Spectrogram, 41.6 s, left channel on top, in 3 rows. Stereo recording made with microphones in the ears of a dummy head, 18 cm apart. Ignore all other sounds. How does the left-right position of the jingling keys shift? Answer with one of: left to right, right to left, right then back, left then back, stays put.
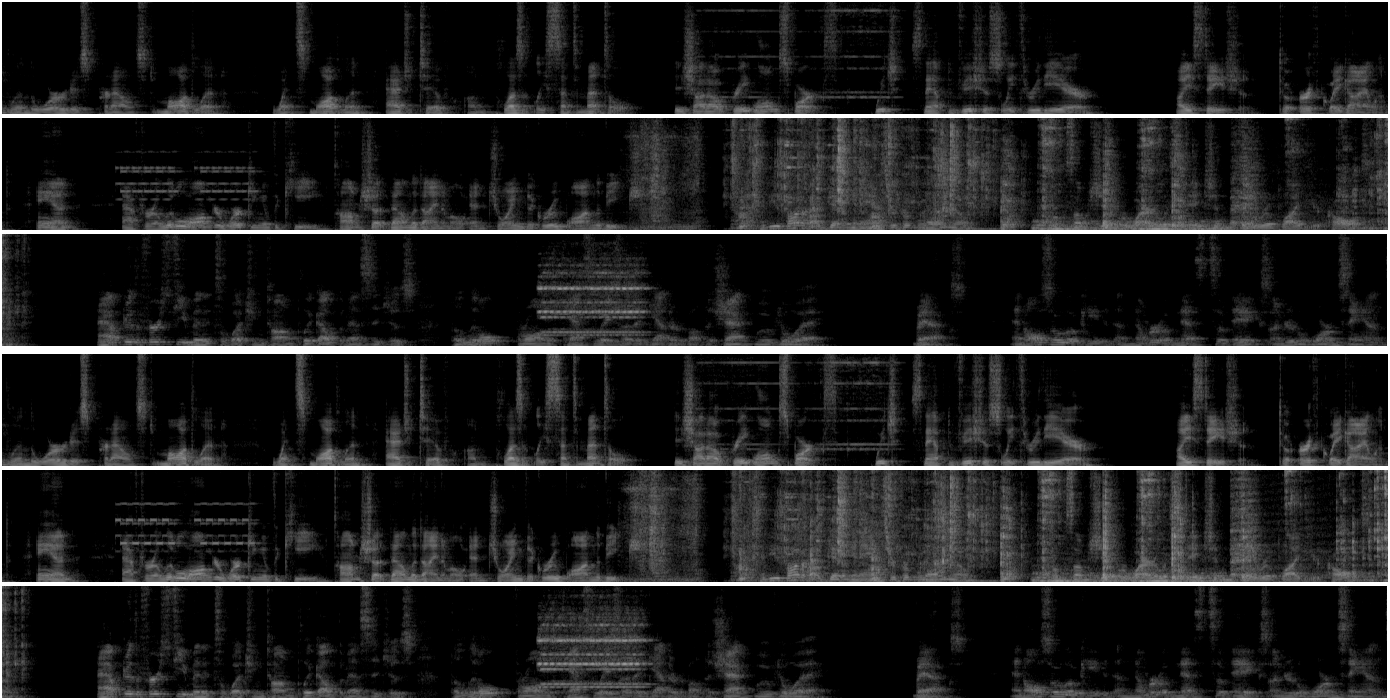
left to right.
